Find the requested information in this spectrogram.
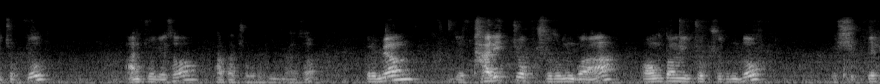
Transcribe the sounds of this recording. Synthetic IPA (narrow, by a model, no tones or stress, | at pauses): it͡ɕ͈ok̚t͈o | a̰nt͡ɕ͈oɡe̞sʰʌpadat͡ɕ͈oɡɯɾopomasʰʌ | kɯɾʌmjʌn | id͡ʑe̞taɾit͡ɕ͈ok̚t͡ɕudɯmɡwa | ʌŋdʌŋit͡ɕ͈ok̚t͡ɕudɯmdo | kɯɕʰip̚t͈e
